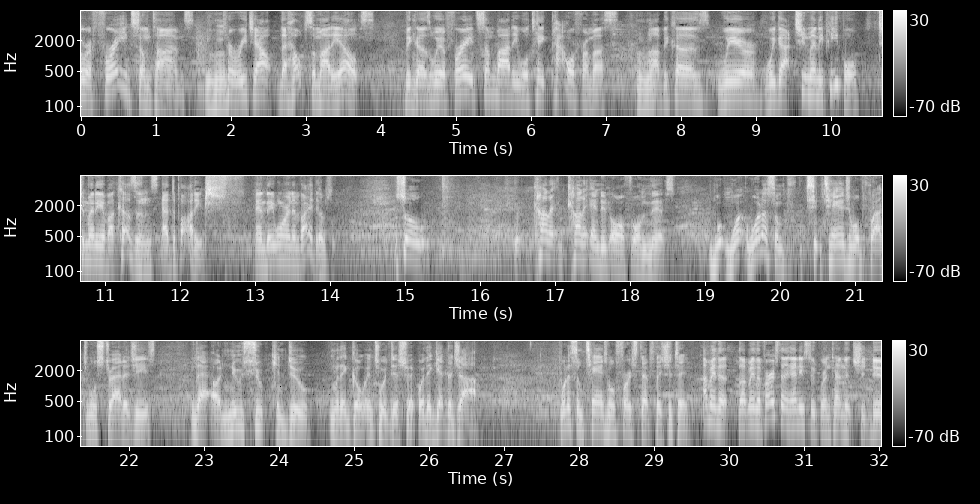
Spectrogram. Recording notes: broadcasts directly from the vibrant heart of the NABSE Conference in New Orleans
